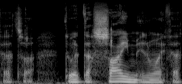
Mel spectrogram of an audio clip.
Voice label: "saim", Welsh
